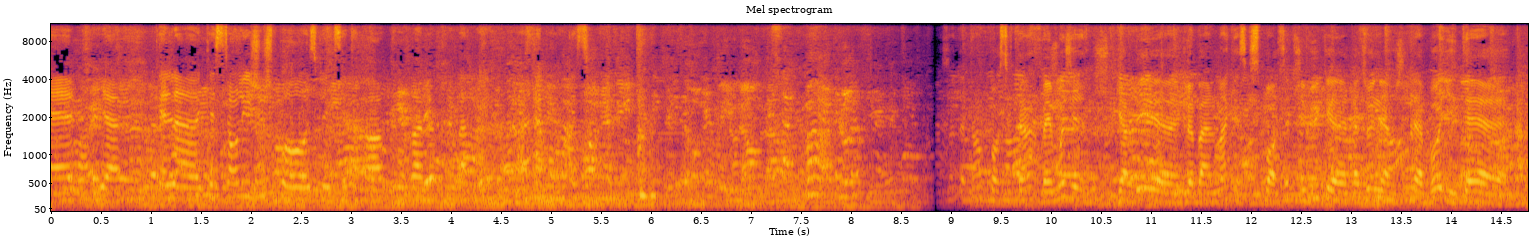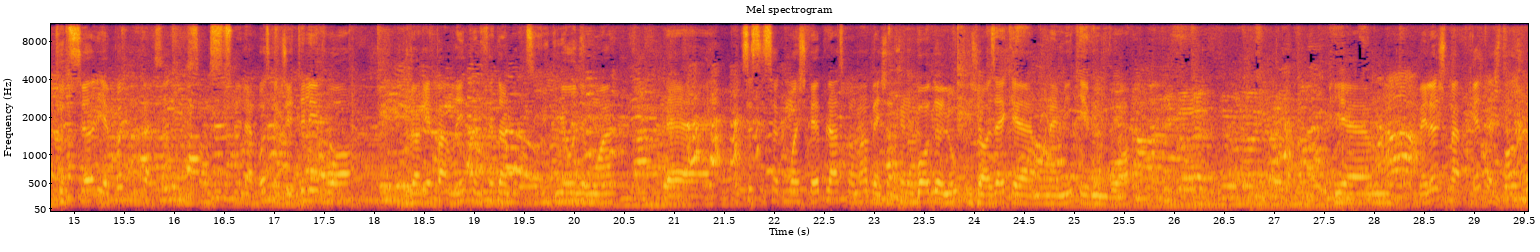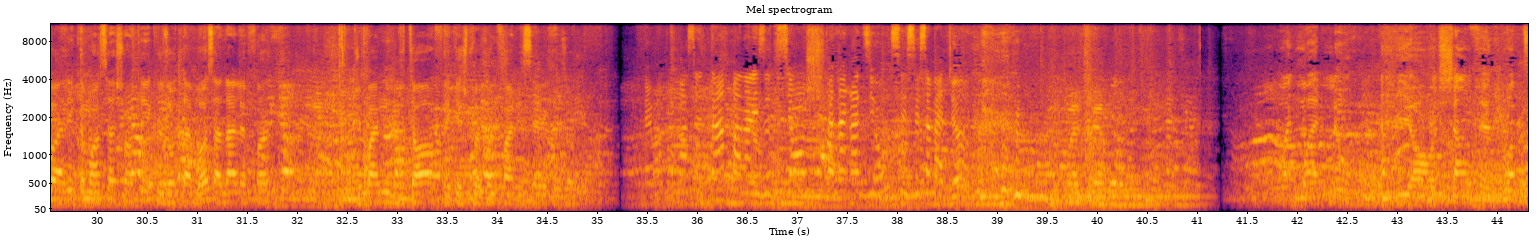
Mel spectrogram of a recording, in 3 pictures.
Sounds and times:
Music: 0.0s - 41.3s.

